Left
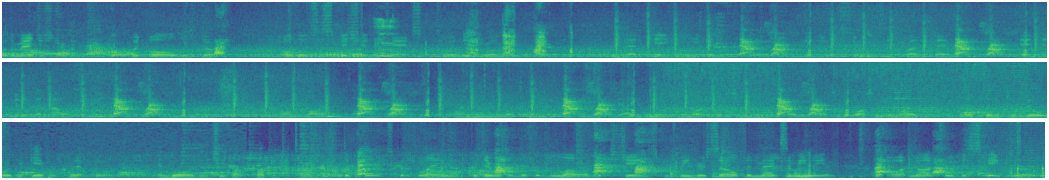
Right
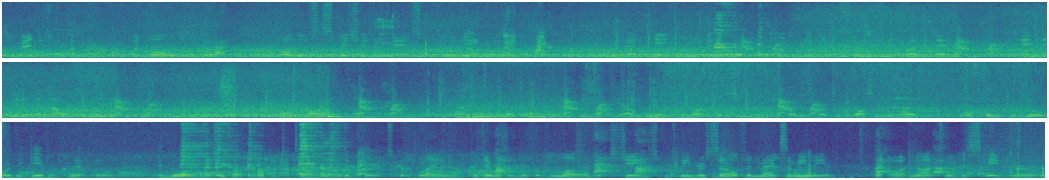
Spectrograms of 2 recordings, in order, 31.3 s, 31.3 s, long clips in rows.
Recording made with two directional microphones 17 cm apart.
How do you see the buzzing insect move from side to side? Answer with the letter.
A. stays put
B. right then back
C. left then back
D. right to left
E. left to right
D.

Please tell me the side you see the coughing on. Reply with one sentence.
In this clip you hear the coughing on the right.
